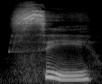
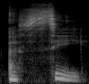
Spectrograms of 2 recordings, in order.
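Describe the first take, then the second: First: The word starts directly with the s sound. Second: A short eh vowel comes before the s. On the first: The speaker calls it right. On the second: The speaker calls it wrong.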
